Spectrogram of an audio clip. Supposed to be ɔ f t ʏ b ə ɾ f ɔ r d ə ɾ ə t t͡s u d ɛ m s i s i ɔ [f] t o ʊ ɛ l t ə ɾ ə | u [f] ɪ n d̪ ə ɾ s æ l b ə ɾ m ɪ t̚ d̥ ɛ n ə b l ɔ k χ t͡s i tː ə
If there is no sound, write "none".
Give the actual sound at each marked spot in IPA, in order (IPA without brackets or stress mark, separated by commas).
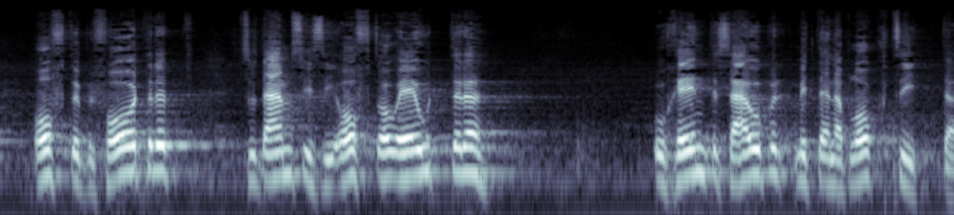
f, χ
